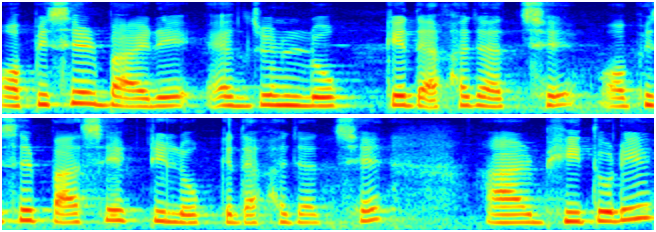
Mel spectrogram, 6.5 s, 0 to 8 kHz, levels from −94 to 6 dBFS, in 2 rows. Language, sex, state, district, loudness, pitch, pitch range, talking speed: Bengali, female, West Bengal, Malda, -17 LUFS, 240 Hz, 215-255 Hz, 155 wpm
